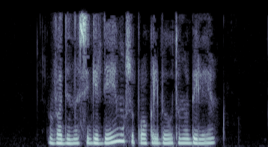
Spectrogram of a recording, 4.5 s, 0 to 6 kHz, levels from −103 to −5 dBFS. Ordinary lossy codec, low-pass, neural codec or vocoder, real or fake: MP3, 32 kbps; 5.4 kHz; none; real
